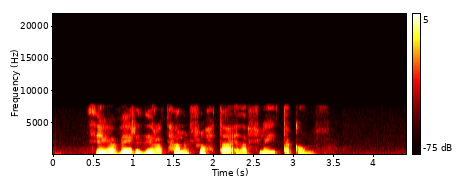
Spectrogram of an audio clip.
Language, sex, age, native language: Icelandic, female, 18-19, Icelandic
